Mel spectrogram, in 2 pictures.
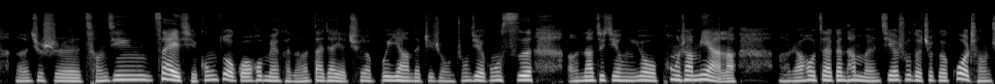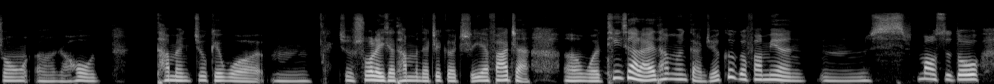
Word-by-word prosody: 呃， 155 -1 -5
就 175 +3 -6
是 155 -3 -1
曾 165 +5 -4
经 215 +1 0
在 235 0 +5
一 190 - +6
起 160 - -6
工 200 +7 -3
作 215 -2 +2
过 175 -1 0
后 200 +3 -2
面 175 -2 0
可 155 - -7
能 145 +2 -5
大 180 +1 -1
家 175 0 0
也 155 -3 0
去 175 +6 -9
了 170 - -2
不 170 +5 -5
一 185 - +2
样 175 -3 +2
的 165 - -2
这 170 +3 -9
种 150 -3 -8
中 180 +4 -7
介 190 0 +2
公 185 +3 -2
司。 205 +1 +3 0.3
呃， 155 - -6
那 185 +2 +2
最 200 +2 -2
近 180 -2 -1
又 185 -1 +2
碰 210 +7 -2
上 210 0 +3
面 210 -4 +3
了， 145 0 -1 0.4
呃， 155 -2 -7
然 160 +2 -2
后 205 +1 +1
在 195 0 +2
跟 200 -1 +1
他 200 +2 +1
们 165 -4 -1
接 210 +3 0
触 220 +2 -4
的 195 -3 0
这 195 +2 -5
个 175 -1 -1
过 245 +5 +4
程 160 -4 -5
中， 170 0 -2
呃， 150 -1 -6
然 140 -1 -8
后 170 -1 -1 0.6
他 195 - 0
们 180 -2 +1
就 195 +4 -3
给 180 -1 0
我， 150 -6 -1
嗯， 150 -1 -7 0.3
就 185 - -4
说 205 +6 +3
了 195 - +9
一 - - +8
下 175 0 +4
他 170 +2 +1
们 180 -1 0
的 165 - +1
这 180 +3 -2
个 165 -1 0
职 150 +2 -4
业 180 +1 +3
发 200 +2 +5
展。 175 -10 -1 0.3
呃， 170 -2 +1
我 160 -1 +1
听 300 - -2
下 290 -3 +7
来 195 -2 +7
他 235 +4 0
们 240 -2 -1
感 155 -8 -3
觉 165 +6 -1
各 340 +11 0
个 235 - +3
方 225 +2 +1
面， 190 -7 +1
嗯， 165 0 -7
现 165 - -7
貌 255 0 +2
似 220 -1 -5
都 225 +2 +6
180 Hz, 285 characters per minute, -21 LUFS, 160-200 Hz, 0.6 s, 了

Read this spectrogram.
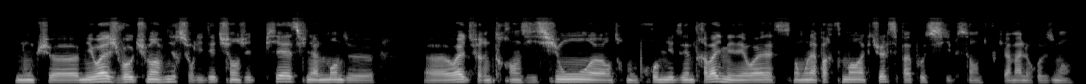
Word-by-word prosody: donc, 100 0 -1
heu 100 0 -1
mais 110 +1 +2
ouais 135 +1 +8
je 105 - +4
vois 115 +3 +3
où - - +1
tu 120 - 0
veux 120 - +5
en 115 - +3
venir 120 +1 -2
sur 105 - +1
l'idée 105 +2 -5
de - - -5
changer 110 -1 0
de 100 - -18
pièce 135 -1 +3
finalement 110 0 0
de, 95 -2 -7 0.5
heu, 95 +1 -3
ouais 115 +3 +5
de 105 - -8
faire 95 - -3
une 100 - -5
transition, 110 +3 +2
heu, 105 - +2
entre 100 0 -6
mon 100 - -6
1er 110 +2 -3
et - - -3
2e 105 0 -3
travail, 130 +4 +2
mais 100 -3 0
ouais, 105 +1 0
c - - -7
dans 105 - -4
mon 105 - -1
appartement 115 +2 -1
actuel 120 +2 -3
c'est - - -3
pas 100 - -4
possible 110 - 0
ça 90 - -2
en 90 - -13
tout - - -24
cas, 95 - -6
malheureusement. 95 -1 -8
105 Hz, 260 wpm, -24 LUFS, 100-115 Hz, 0.5 s, ouais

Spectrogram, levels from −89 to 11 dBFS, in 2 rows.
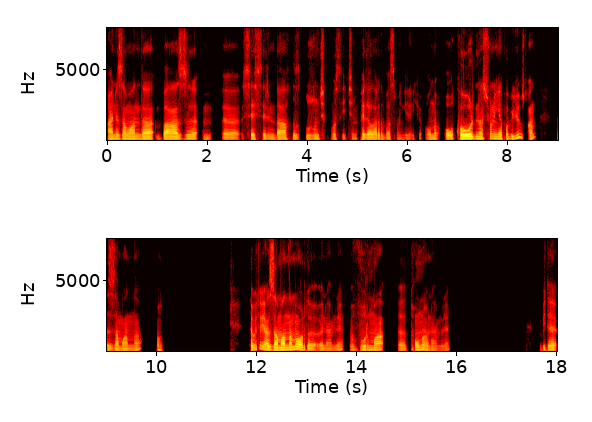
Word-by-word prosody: aynı 125 +2 0
zamanda 130 0 +1
bazı, 125 +2 +1
ımm, 120 -2 -14 0.2
ııı, 110 -3 -4
seslerin 115 +2 -6
daha 115 +1 0
hız 115 -3 -7
uzun 120 +1 -6
çıkması 110 -2 -13
için 135 +6 -16
pedallara 110 -2 -1
da 110 - -9
basman 95 -2 -11
gerekiyor. 95 -1 -19
Onu 110 +1 -6
o 125 +2 +1
koordinasyonu 140 +2 +6
yapabiliyorsan 145 - -3 0.4
zamanla 105 - -4 0.3
o - - -11 1.7
Tabii, 145 +3 +1
tabii, 195 -4 -2
yani, 140 -5 +4
zamanlama 140 +7 +6
orada 115 -9 0
önemli. 105 - -8
Vurma, 125 +4 -2 0.3
ııı, 105 -2 -6
tonu 130 +4 -1
önemli. 95 -4 -11 1.8
Bir 120 +1 -10
de 140 +1 +1
125 Hz, 110 wpm, -23 LUFS, 110-135 Hz, 1.8 s, koordinasyonu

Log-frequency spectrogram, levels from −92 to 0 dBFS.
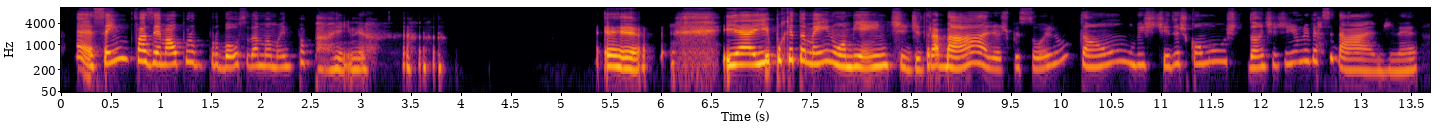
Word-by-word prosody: É, 435 -11 +2
sem 365 +11 +1
fazer 335 -4 +4
mal 280 +1 +3
para 330 - -5
o 275 - -13
para 275 0 -9
o - - -10
bolso 245 +3 -1
da 260 - -3
mamãe 250 -2 -5
e - - -5
do 245 - -13
papai 215 -10 -6
né? 210 0 -5 2.3
É. 235 -3 +6 0.8
E 280 - +8
aí, 285 +2 +8
porque 385 +1 +3
também 330 -3 +2
no 295 -5 +3
ambiente 245 +1 +2
de 210 0 -3
trabalho 250 +2 +2
as 205 - -11
pessoas 230 +2 -7
não 385 +10 -10
estão 300 - -5
vestidas 275 +1 -7
como 310 +4 -8
estudantes 250 -4 -6
de 295 +2 -9
universidade, 200 - -6
né? 190 +2 -8
260 Hz, 150 wpm, -23 LUFS, 230-305 Hz, 2.3 s, E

